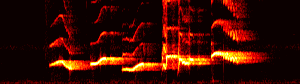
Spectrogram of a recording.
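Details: Oriental magpie-robin song aimed at a rival, a string of four or five rich whistled notes, each rising or curving, with a buzzy burst in the middle, lasting about two seconds.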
